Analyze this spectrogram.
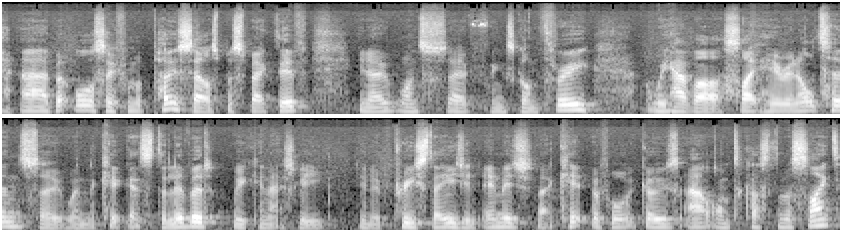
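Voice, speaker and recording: A man speaks with a Welsh accent. His pitch varies in an ordinary way. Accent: faint Welsh, hardly noticeable. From Wales, Cardiff. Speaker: IT distributor vendor manager. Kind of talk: corporate promotional talk. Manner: casual, with many fillers.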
